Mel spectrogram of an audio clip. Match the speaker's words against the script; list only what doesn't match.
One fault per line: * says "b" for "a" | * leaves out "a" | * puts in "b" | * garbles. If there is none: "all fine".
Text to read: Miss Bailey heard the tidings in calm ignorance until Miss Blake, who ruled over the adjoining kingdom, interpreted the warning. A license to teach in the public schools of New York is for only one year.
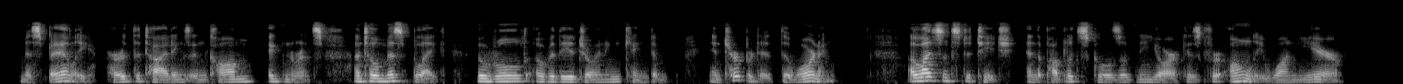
all fine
